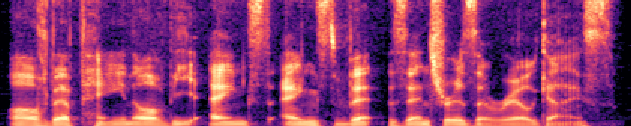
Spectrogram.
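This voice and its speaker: Male streamer, very low register, slow unhurried delivery, reading stories and chatting to viewers. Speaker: VTuber streamer host. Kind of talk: livestream fan-fiction reading with casual chat. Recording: soft music behind. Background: background music.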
